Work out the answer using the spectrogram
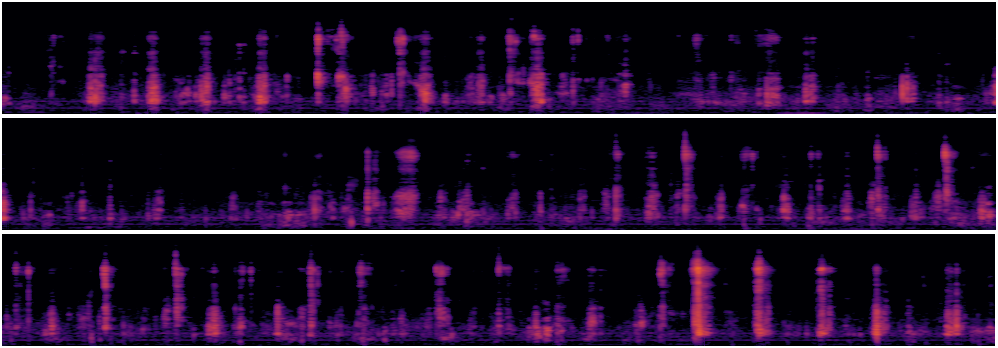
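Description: A person chewing and crunching a mouthful of chicken curry, rice and crisp raw cucumber, with many short, sharp, wet mouth clicks a few times a second.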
